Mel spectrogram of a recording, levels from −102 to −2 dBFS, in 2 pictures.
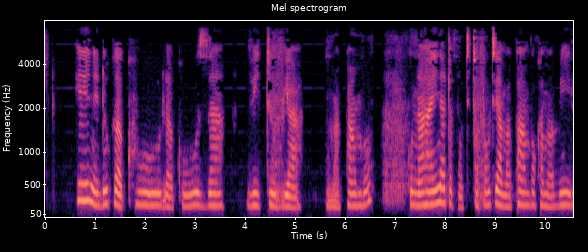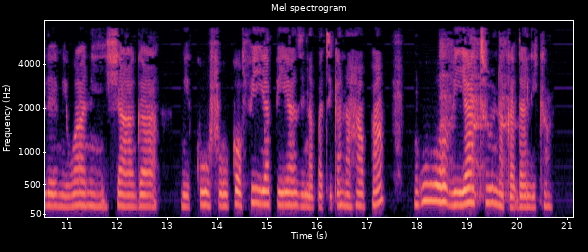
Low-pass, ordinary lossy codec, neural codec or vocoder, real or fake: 7.2 kHz; MP3, 32 kbps; vocoder, 22.05 kHz, 80 mel bands, HiFi-GAN; fake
